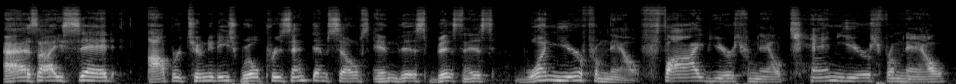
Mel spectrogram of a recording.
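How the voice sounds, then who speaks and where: A man hosting a podcast interview over a video call, speaking slowly and emphatically, with lots of encouraging praise. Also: on the high side. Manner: slow, emphatic, upbeat delivery with drawn-out phrases; repeats praise like a mentor. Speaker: podcast host.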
